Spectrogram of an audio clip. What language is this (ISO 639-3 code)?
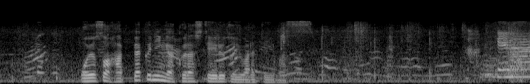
jpn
